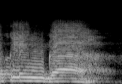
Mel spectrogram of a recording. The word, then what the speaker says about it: क्लीं: की मात्रा और बिंदी, उसका उच्चारण होगा क्लींग गा। गा की ध्वनि निकलेगी पीछे।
